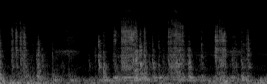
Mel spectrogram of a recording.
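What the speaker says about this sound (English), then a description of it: "Apparently I've got to undo these 4 bolts" Quiet clicking and ratcheting of a socket wrench undoing 10mm bolts on a Triumph TR7 V8 window regulator, a stream of close, light metallic ticks and small knocks with no talk.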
